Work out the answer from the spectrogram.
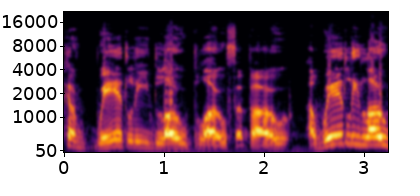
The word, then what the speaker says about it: Bo: weirdly low blow for beau a weirdly low blow for bo there we go it rhymes i have nothing else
